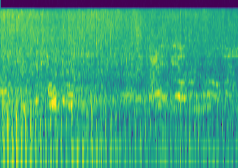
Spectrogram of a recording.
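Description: People talking in the background over the steady low running of a motorbike engine.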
